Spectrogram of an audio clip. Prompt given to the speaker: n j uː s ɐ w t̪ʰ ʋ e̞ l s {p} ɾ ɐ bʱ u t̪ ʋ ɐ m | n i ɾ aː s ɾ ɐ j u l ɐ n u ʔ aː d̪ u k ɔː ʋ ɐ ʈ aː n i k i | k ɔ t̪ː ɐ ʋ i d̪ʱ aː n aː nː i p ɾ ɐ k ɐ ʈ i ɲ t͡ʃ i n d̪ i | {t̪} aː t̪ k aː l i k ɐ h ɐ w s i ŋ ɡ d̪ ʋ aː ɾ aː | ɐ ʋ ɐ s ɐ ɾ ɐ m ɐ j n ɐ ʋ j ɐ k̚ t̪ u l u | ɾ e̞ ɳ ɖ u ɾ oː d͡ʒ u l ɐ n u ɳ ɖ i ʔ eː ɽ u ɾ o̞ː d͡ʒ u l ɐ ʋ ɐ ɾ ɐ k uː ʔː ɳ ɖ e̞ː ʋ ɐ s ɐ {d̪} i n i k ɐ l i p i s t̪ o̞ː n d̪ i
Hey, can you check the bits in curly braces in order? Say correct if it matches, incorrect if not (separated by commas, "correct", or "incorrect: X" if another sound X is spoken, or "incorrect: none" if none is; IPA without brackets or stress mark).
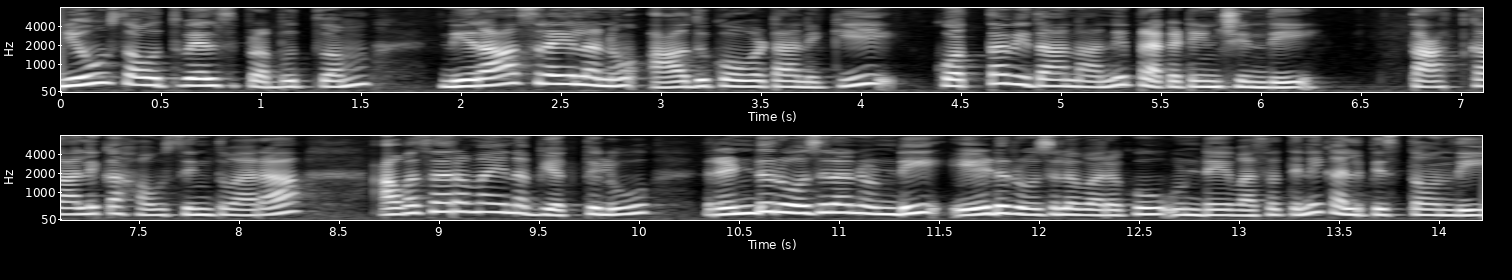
correct, correct, incorrect: t̪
